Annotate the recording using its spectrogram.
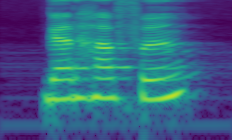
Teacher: garrafa sílaba tônica em ra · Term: paroxítona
